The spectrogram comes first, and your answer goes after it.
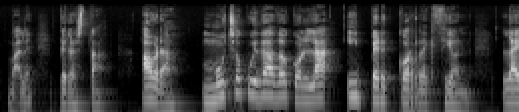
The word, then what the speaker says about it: cuidado: diciendo en dejar mucho cuidado cuidado no cuidando estos tres fenómenos sólo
